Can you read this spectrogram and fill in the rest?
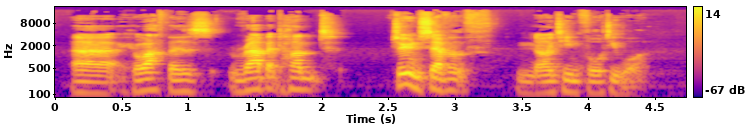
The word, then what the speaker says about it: Hiawatha's: Hiawatha's? – Yeah.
